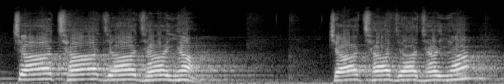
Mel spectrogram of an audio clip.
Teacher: ये तालु में जीभ चली जाती है।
